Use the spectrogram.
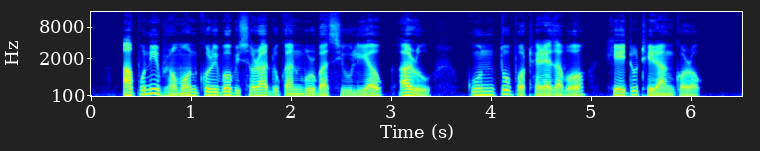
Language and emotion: Assamese, neutral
